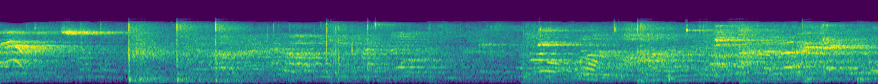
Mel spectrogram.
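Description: A basketball bouncing on a wooden gym floor, with sneakers squeaking and players and onlookers talking and calling out. Everything echoes in the large hall.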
